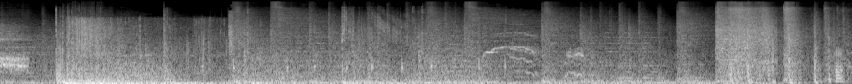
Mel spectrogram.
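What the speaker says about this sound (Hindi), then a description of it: "विस्फोट हुआ है" Bomb blast set off to break out of a royal palace: a loud booming burst hits near the start, then dense rumbling crashes and debris-like cracks continue steadily throughout.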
